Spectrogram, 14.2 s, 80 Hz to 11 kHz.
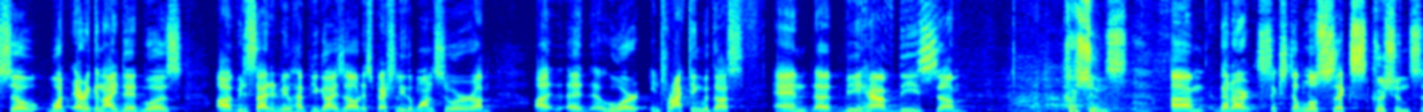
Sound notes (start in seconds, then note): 9.7 laughter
